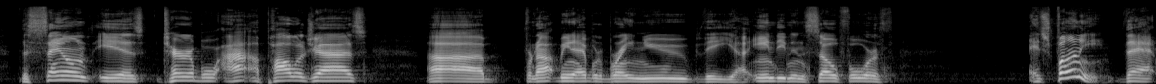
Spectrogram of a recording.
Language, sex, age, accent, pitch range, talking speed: English, male, 40-59, American, 140-185 Hz, 120 wpm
